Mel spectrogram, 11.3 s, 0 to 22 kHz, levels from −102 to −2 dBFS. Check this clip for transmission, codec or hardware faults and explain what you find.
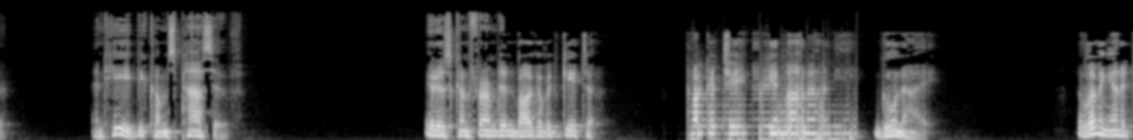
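Two faults are present, and they overlap in the second half of the speech.

From 5.04 s to the end, the quality changes suddenly and codec artefacts rise, with no gap at the switch. This is an adaptive stream dropping to a lower bitrate after the connection slowed. The abrupt change and the rise in codec artefacts fit a change from MP3 at 128 kbit/s down to 32 kbit/s, which forces the encoder to discard high frequencies.

From 6.50 s to 8.57 s, inside that degraded stretch, the voice becomes a rigid metallic buzz at a steady 200 Hz that only loosely tracks the speech. This is robotic sound from repeated short buffers. The likely cause is that fresh audio arrived too rarely, so the player kept looping the most recent fragment. A 200 Hz buzz points to loops about 5 ms long. Most of the real audio in that stretch seems to have been replaced by these repeats rather than played.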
